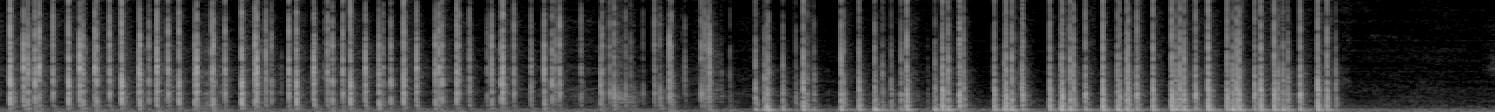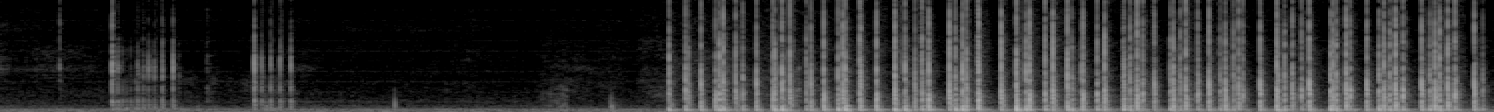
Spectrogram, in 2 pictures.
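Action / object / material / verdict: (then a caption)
tap / large plastic bottle / plastic / none. Long nails rapidly tap and scratch a large white plastic Lysol laundry sanitizer jug and its label, first with the jug upright and then lying on its side. The clicks and scrapes are dense, bright and dry, with no ring. They run for about six and a half seconds, fall to near silence with a couple of soft touches for about four seconds, then resume at the same busy pace.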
